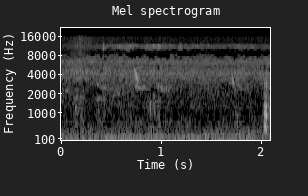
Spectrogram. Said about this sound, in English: I have to say, just hanging out with the birds, feeding them little breadcrumbs is the most relaxing thing.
